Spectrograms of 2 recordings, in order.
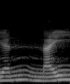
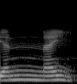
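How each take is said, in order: Both takes have the same delivery.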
